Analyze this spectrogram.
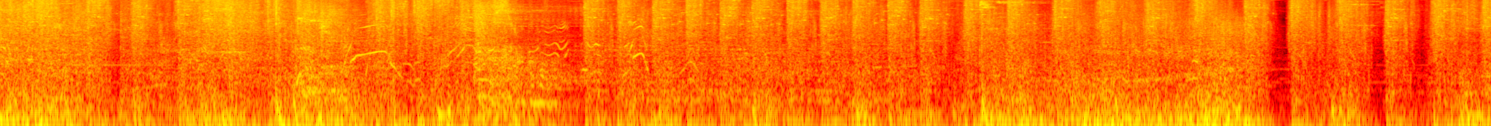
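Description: Spell effects whoosh and crackle during a fast fight.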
